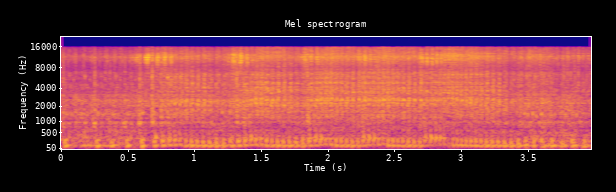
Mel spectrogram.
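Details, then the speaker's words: Hard-starting, misfiring, stalling TMX 155 after CDI socket wiring repair: steady even single-cylinder putter at idle, keeps running even when wiring is moved; normal idle. "Kahit galaw-galawin pa natin ito, ayan, hindi siya namamatay."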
